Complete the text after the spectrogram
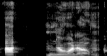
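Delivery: ordinary delivery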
